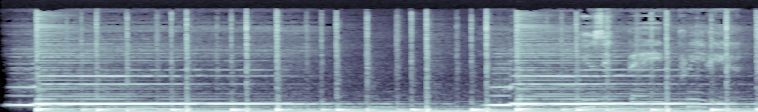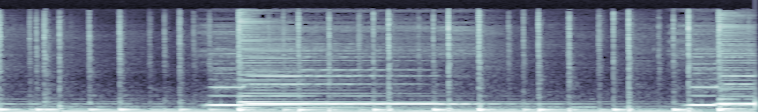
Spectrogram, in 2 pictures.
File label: Arabian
